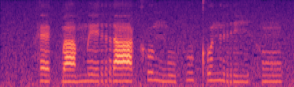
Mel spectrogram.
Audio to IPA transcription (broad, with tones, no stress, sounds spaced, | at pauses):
pʰ ɛ˨ ɡ͡b a˨ m e˨ r aː˨ kʰ ʊ˦ ŋ u˨ f u˦ kʼ ʊ˦ n r iː˨ h ũ˦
